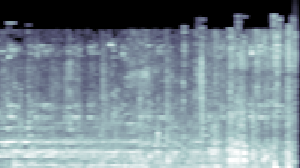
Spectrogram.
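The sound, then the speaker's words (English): Stagecoach horses going down a hill in a large forest in northern Texas whinny and neigh as they suddenly break into a gallop, over a dense, continuous clatter of hooves, loud and busy throughout, with a sharp thump near the end and no voices. “As it started down a hill, something most likely spooked the animals, and they suddenly broke into a gallop.”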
